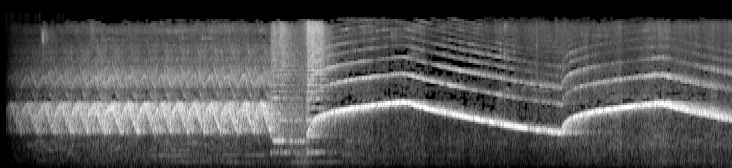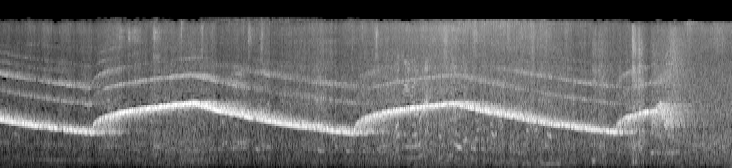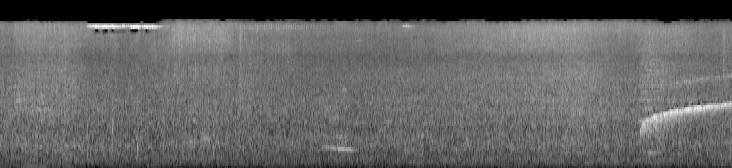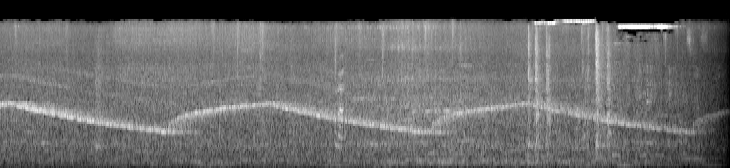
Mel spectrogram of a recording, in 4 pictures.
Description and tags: Fire Brigade Siren - Street - Cars
The loud and clear sound of a fire brigade siren, recorded with Canon Legria camcorder, in-built mic.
